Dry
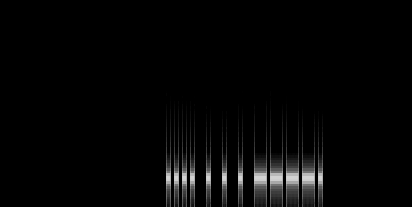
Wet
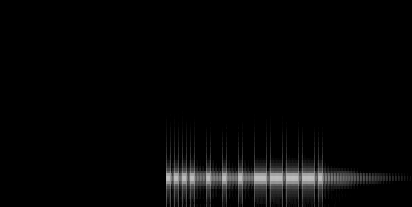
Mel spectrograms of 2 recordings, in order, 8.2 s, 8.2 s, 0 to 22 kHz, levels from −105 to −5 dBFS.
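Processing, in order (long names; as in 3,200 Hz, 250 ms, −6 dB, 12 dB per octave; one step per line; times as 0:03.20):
spring reverb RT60 2.3 s, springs 58 ms, chirp 50 ms, DRR 18.5 dB
level −7.5 dB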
